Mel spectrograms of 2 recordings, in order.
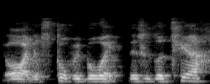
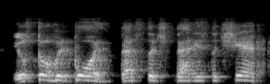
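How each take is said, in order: First: Lightly put-on Chinese accent; a milder, less raised mock-Chinese accent; thick Chinese accent. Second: Loud, high mock-Chinese scolding; hammed-up Chinese accent, raised in pitch and volume; thick Chinese accent. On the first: Manager pointing out the chair, mild mock Chinese accent. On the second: Manager scolding a confused newcomer, thick Chinese accent. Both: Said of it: "he replied in a thick Chinese accent".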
